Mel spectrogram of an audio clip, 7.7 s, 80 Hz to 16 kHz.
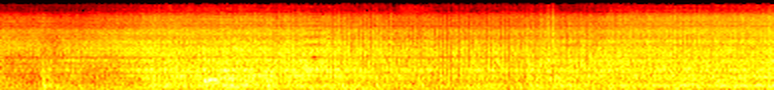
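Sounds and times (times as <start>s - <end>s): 
Ariane 5 rocket engines igniting and lifting off: 0.0s - 7.7s.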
